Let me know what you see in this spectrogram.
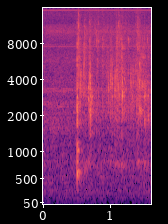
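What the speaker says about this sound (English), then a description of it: "Let's go ahead and pour this into the finest bachelor's glassware" Mountain Dew Purple Thunder soda poured into a glass, a short splashing gush that settles into a soft fizzing trickle, quiet and close.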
